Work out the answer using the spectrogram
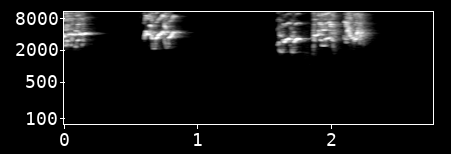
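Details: Rosy-faced lovebird calls: two separate rasping, shrill chirps, then a rapid run of three more, each grating and high-pitched, with nothing else heard.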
